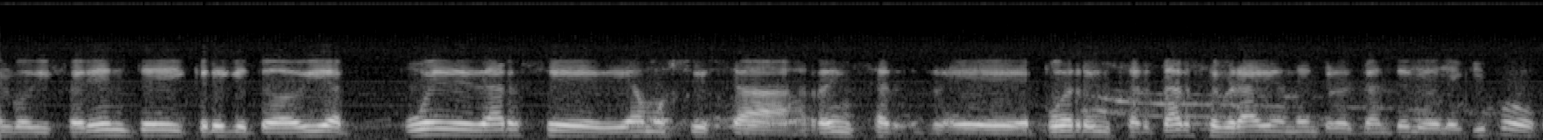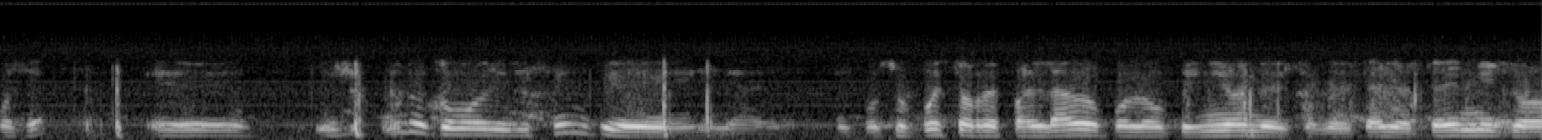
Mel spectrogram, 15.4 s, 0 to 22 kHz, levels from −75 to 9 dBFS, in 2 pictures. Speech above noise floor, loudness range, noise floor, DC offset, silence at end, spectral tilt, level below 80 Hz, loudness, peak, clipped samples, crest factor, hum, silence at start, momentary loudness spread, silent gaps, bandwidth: 23 dB; 6 LU; -40 dBFS; under 0.1%; 0 s; -6 dB/octave; -62 dBFS; -17 LUFS; -2 dBFS; under 0.1%; 14 dB; none; 0 s; 12 LU; none; over 20 kHz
